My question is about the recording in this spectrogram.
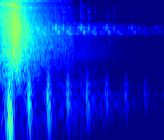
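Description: Editing sound effect for a title card: a swoosh that swells to a hit about a quarter second in, then echoes away in a string of quick repeating pulses with a faint high ringing tone, gone by about a second and a half.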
